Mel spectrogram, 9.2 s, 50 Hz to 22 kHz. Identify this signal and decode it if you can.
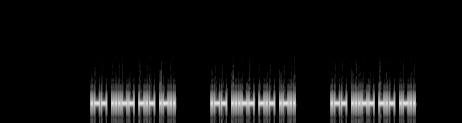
Morse code, heard as a keyed tone, about 34 wpm, 700 Hz. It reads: W3KL W3KL W3KL
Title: USA Call Signs - 4 Characters - Repeated 3x - 35wpm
